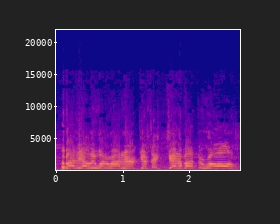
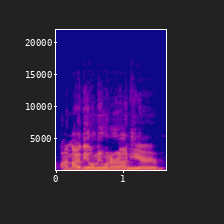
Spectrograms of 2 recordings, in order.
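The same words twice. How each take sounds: First: Furious shout. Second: Said in the usual way. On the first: Retold or imitated. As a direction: bellow it like an outraged bowler. Walter meme quote shouted.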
